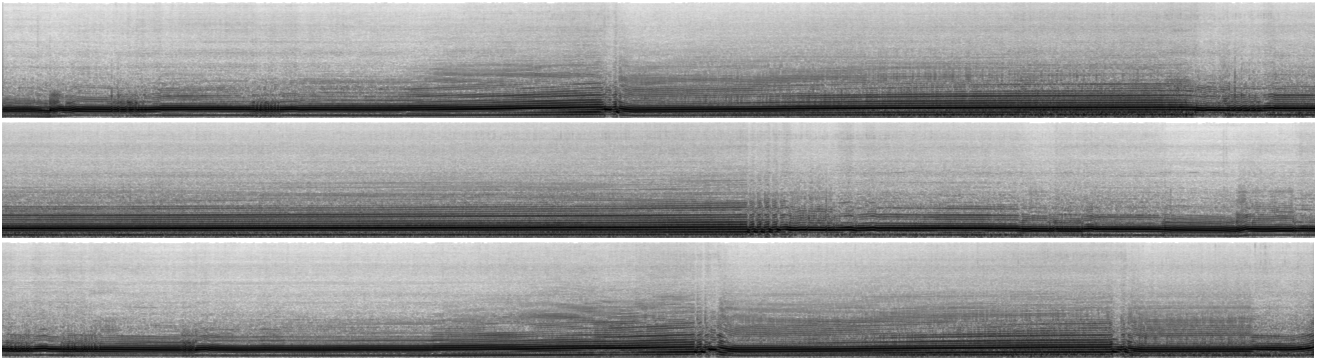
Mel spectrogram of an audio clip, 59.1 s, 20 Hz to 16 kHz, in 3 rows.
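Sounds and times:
motorcycle engine at full throttle: 0.0 - 59.0.

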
